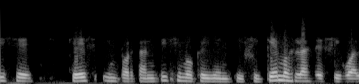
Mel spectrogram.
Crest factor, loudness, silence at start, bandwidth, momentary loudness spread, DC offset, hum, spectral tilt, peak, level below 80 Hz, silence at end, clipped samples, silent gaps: 14 dB; -25 LUFS; 0 s; 7.4 kHz; 7 LU; under 0.1%; none; -9 dB/octave; -10 dBFS; -54 dBFS; 0 s; under 0.1%; none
